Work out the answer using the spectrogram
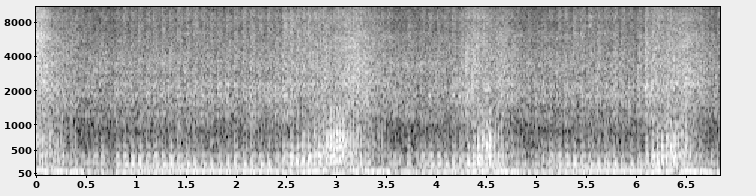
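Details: Polaris RZR 1000 XP ("Bad Billy") startup after installing a new Flowmaster dual exhaust: deep, steady drone with a few rev swells under background music. The engine pulls smoothly and runs clean, a normal cold start and revving.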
